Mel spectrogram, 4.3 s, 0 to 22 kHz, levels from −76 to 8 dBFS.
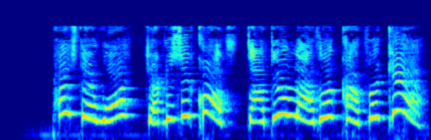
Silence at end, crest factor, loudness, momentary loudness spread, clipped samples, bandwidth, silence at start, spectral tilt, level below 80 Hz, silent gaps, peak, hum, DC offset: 0.05 s; 16 dB; -22 LUFS; 4 LU; under 0.1%; 12 kHz; 0.55 s; 0 dB/octave; -66 dBFS; none; -6 dBFS; none; under 0.1%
